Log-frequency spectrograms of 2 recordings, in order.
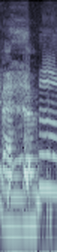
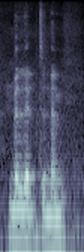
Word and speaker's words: molybdenum: Molybdenum.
